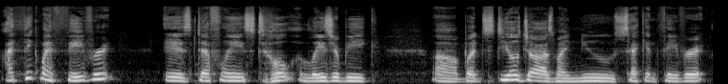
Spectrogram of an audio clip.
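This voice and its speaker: A man with a slightly high voice gives casual review commentary. He works through things methodically, in a matter-of-fact, demonstrating way, as a toy reviewer would.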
